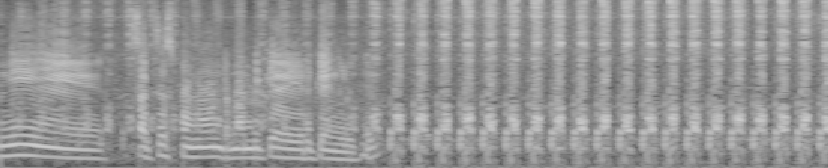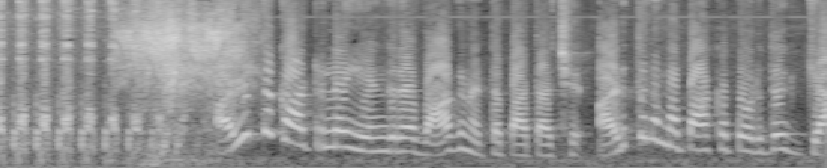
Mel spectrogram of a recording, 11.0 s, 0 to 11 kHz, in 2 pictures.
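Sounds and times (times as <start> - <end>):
compressed-air engine puffing: 5.6 - 7.3
rushing hiss: 6.3 - 7.3.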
